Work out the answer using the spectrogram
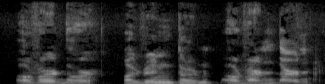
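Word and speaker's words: Örvar-Odds: Did I pronounce that right? – It's pretty close. – Pretty close? Okay, what's the... – Orvar Odar. There you go.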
